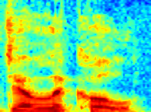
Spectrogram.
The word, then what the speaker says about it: Jellicle: come from i mean it's the gel le cool it's pronounced jellicle sorry and uh explained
